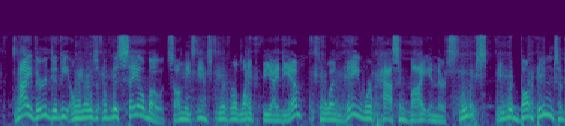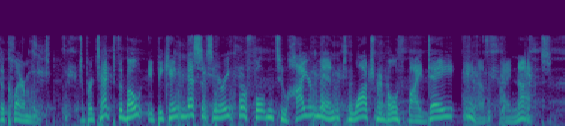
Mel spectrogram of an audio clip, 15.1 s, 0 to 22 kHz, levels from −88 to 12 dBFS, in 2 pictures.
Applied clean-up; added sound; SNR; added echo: neural separator model SepFormer DNS4.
